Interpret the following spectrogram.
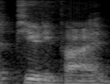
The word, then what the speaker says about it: PewDiePie: is yeah it's pretty crazy I think it's pronounced PewDiePie okay its beauty I didn't mind drum it definitely is PewDiePie but I think ooty by and I don't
